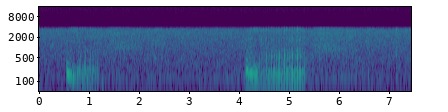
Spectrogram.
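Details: A male English bulldog, fast asleep, snores in two low, rattling bursts a few seconds apart.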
